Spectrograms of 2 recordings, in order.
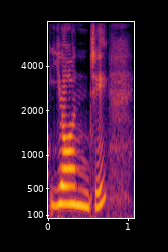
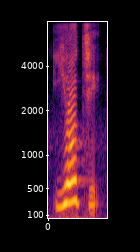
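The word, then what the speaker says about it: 四時: yoji be very careful it has a different pronunciation it's not yonji it's yoji six o'clock seven o'clock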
